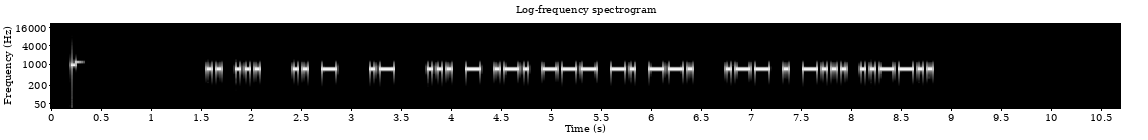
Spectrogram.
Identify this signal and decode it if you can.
Morse code, heard as a keyed tone, about 25 wpm, 700 Hz. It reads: IS IT A STRONG WEB?
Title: Sentences from Top 1000 Words - Review Part 4 - 25wpm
